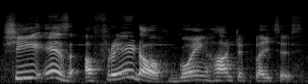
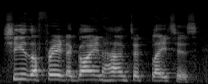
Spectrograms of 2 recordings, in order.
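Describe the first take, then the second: First: Every word is said fully and separately. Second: Words run together quickly with reduced sounds. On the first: "हम बोलते हैं" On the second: "वो जब speed में बोलते जाते हैं तो कैसे बोलते हैं"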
